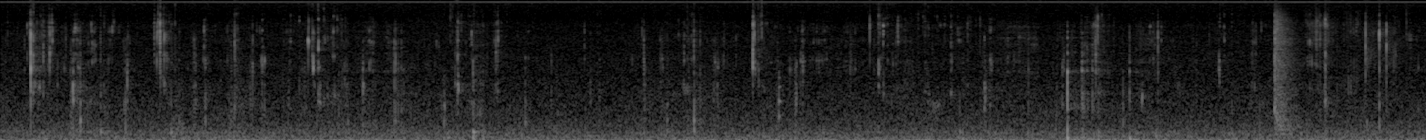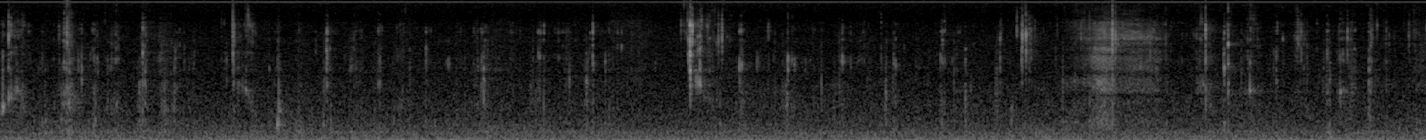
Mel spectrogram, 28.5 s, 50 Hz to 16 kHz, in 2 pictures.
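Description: Quiet chewing and biting into sauce-glazed fried chicken wings: scattered crunchy crackles and wet mouth clicks, with a few sharper crunches, the sharpest about 21 seconds in and a cluster of them near the end.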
